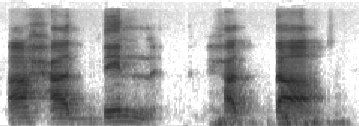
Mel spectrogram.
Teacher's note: دال کے نیچے تنوین ہے اور اس کے بعد ہا حروف حلقی میں سے ہے، یہاں اس تنوین کے نون کو ظاہر کر کے پڑھیں گے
